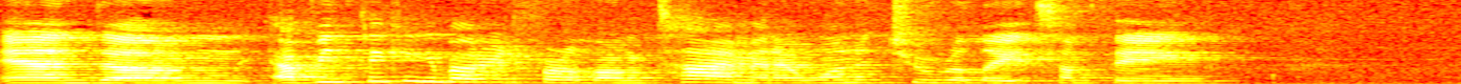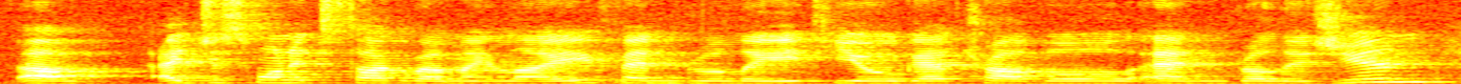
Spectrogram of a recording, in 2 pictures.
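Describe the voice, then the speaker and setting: A speaker with a French accent talks at a moderate pace with ordinary pitch variation. Noticeable background noise and audible room echo come through in the recording. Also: woman, fairly high pitch for a woman. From Tunisia and Switzerland (French-speaking). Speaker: yoga instructor. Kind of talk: interview conversation. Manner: halting.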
